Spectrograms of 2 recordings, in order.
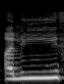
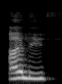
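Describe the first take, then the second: First: The second vowel is drawn out long. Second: The second vowel is kept short. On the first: The speaker calls it wrong. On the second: The speaker calls it right.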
